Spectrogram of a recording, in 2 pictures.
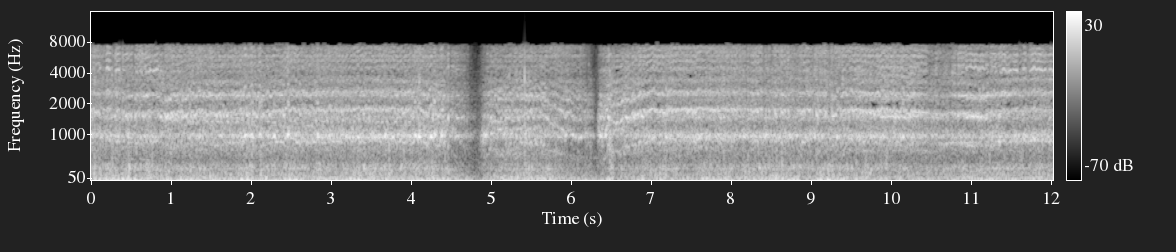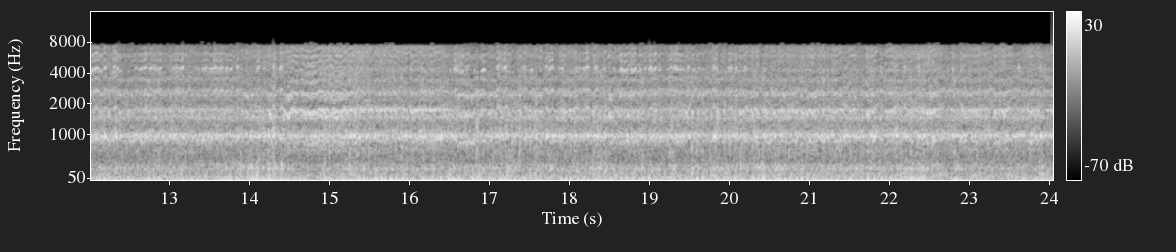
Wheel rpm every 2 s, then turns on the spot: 220, 200, 140, 150, 230, 210, 230, 230, 230, 230, 230, 230.
none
